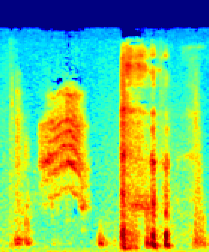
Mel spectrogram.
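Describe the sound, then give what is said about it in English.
A cat meows once over a phone connection in a drawn-out, wavering, mid-pitched cry, with other muffled noises from the line before and after it. “I hear a cat. I hear a cat there.”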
